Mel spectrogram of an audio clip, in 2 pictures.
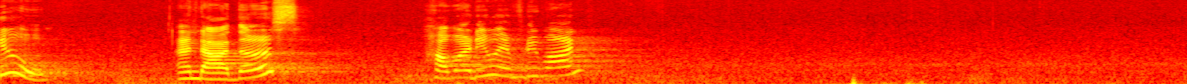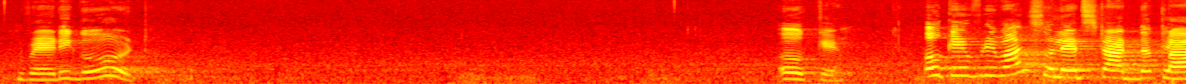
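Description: A young woman speaks clearly into a microphone in short phrases, with pauses between.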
